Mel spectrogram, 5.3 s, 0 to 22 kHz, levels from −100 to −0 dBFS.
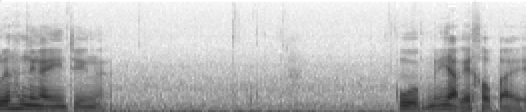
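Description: Nothing goes wrong anywhere in this recording, so there's no technical fault to point to at any moment.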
